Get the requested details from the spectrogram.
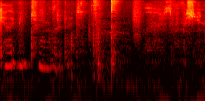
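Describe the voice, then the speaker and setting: Whispering at a moderate pace, a woman speaks in a gentle tone with big swings in loudness. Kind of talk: roleplay chat to viewer, ASMR-like. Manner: soft-spoken, gentle ASMR voice. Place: home room.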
